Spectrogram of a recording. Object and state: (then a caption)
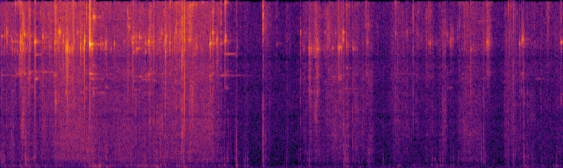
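Sequined pillow scratched with nails. Long nails scratch the sequined edge and metal discs of a white sequined fabric cushion, making a dense, bright rustling and clicking for about two seconds. It then thins to softer, scattered scratches and light ticks, with a faint high shimmer throughout.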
